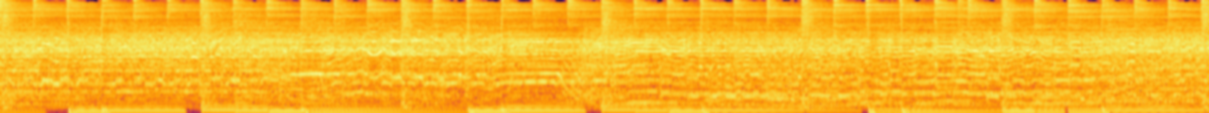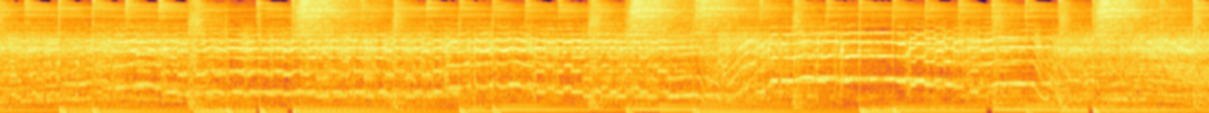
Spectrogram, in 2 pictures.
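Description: Electric blues band playing an instrumental break with no vocals. An electric guitar plays lead lines with bent notes over a stepping bass line and a steady drum beat.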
